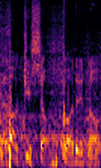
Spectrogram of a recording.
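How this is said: It is recited in a tearful, crying voice. "কানতে কানতে বলতেছে"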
